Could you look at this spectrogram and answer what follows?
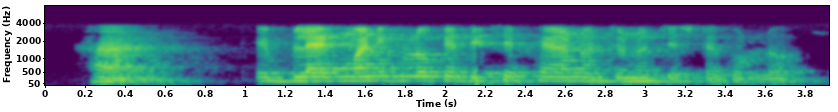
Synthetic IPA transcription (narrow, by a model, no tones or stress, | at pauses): hɛ̃ | eblɛkmaniɡuloked̪eʃʰefʰeɾanoɾd͡ʑonːot͡ɕeʃʈakoɾlo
